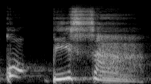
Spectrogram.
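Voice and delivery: slow, drawn-out Kok bisa cried out; crying out. Retold or imitated. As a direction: stretch Kok bisa as a cry. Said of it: "Itu Roh Kudus berseru". (Kok bisa, diserukan pelan dan panjang)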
